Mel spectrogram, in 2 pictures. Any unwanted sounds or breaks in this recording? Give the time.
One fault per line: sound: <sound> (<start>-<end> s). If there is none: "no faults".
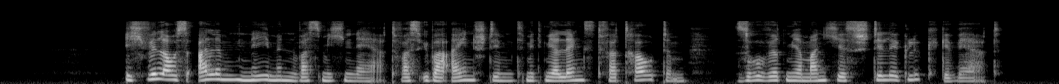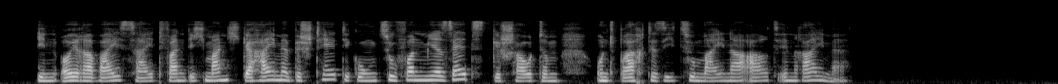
no faults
